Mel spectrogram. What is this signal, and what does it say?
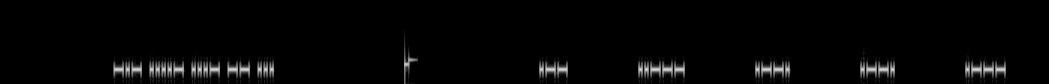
Morse code, heard as a keyed tone, about 40 wpm, spaced as for 17 wpm, 700 Hz. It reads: K4VMS W2PPJ
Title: USA Call Signs - 5 Characters - 8x Character Spacing - 40wpm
